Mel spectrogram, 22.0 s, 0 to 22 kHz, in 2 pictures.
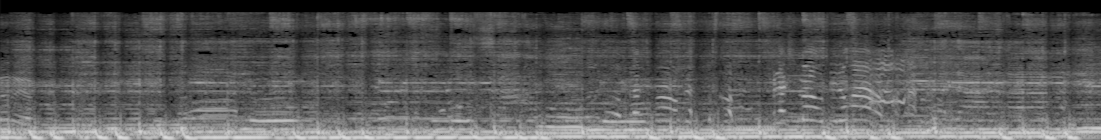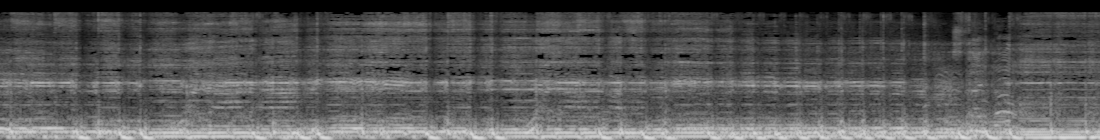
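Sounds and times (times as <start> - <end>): live rock band: 0.0 - 22.0.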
